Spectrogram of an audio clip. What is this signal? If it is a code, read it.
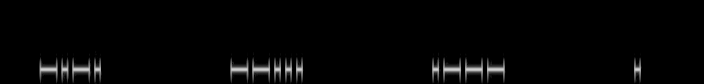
Morse code, heard as a keyed tone, about 22 wpm, spaced as for 6 wpm, 700 Hz. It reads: C7JE
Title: USA Call Signs - 8x Character Spacing - 22wpm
